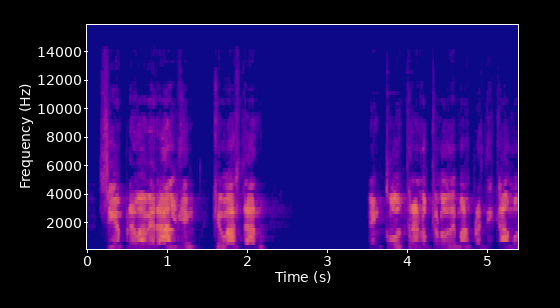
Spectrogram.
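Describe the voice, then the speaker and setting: At a moderate pace, a man talks in a raised, projected voice with a bright, sharp tone. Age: 60s. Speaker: pastor. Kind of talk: sermon.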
